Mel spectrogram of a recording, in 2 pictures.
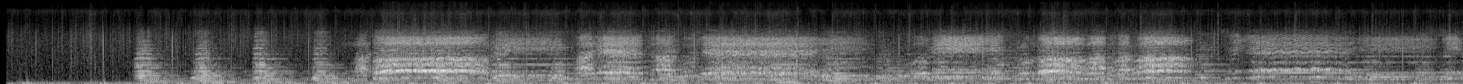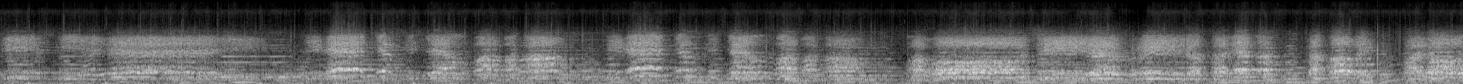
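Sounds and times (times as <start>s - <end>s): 
heroic flight music: 1.4s - 29.2s.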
